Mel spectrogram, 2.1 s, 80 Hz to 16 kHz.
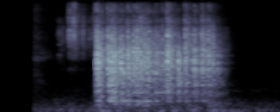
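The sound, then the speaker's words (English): A bright clatter of dice tumbling across a hard table for a might roll with a -2 dice penalty. It is a brief rattle that builds quickly, rolls for about a second, then settles into silence. No voices. “With -2 dice? Yes, please. Go for it. Do it.”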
